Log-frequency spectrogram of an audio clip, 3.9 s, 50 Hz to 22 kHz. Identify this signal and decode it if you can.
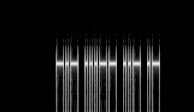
Morse code, heard as a keyed tone, about 25 wpm, 700 Hz. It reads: K3UA
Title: Call Signs Repeated 3x - 25wpm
